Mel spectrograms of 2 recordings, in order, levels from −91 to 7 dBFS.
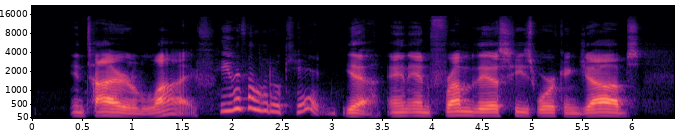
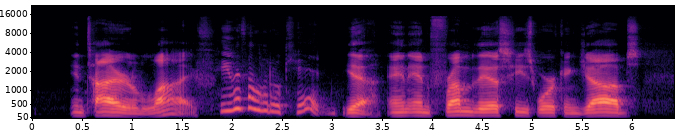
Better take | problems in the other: neither | none

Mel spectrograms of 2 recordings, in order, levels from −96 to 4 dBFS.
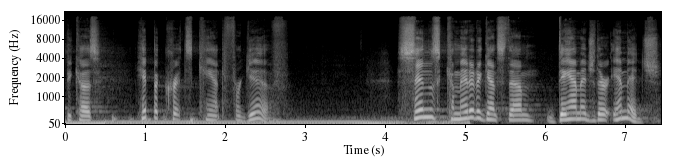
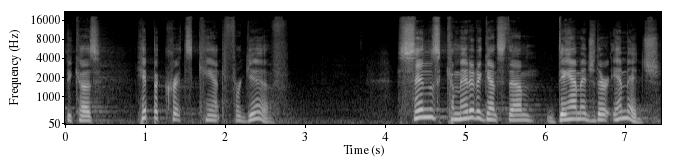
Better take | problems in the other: second | low rumble; faint; until 5 s; 25 dB below the speech

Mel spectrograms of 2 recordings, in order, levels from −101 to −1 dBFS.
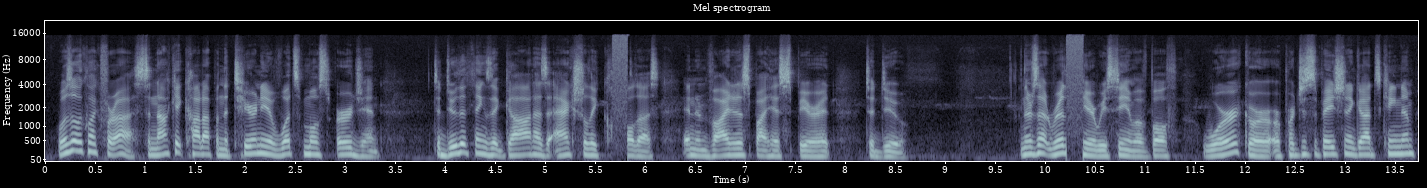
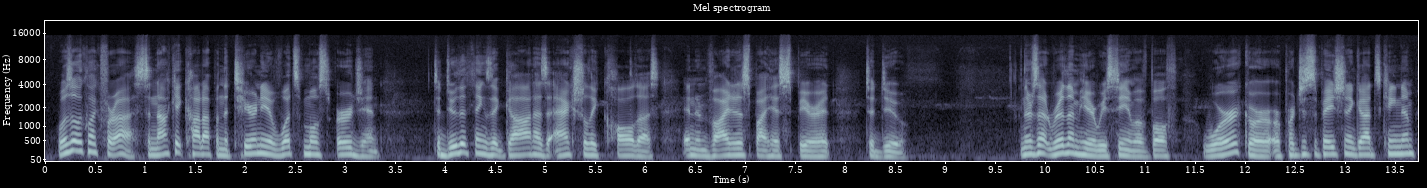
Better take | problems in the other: second | audio cutting out; filled with static; at 5.5 s and at 10 s

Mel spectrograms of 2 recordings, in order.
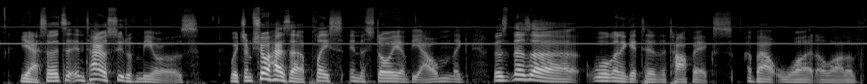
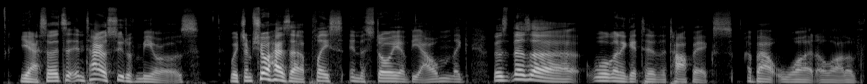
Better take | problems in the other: second | high-pitched whine; noticeable; throughout; 2.5 kHz, 15 dB below the speech

